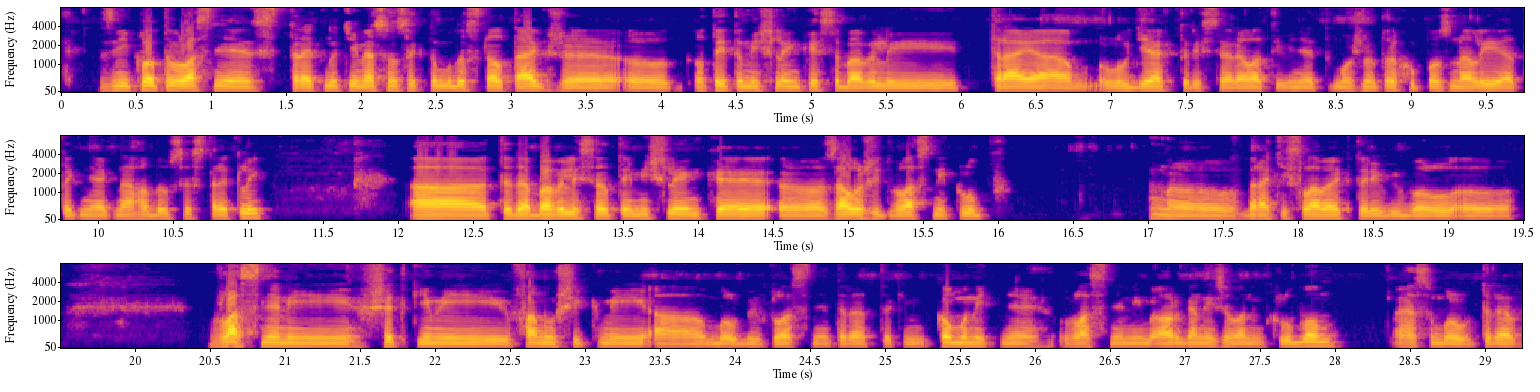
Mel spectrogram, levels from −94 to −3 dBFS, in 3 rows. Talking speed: 135 wpm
